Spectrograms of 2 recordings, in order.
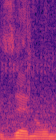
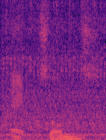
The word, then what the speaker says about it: xenon: it has got the xenon headlights. I actually heard somebody the other day call them Exons because that's how it's spelt, and it did make me laugh.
